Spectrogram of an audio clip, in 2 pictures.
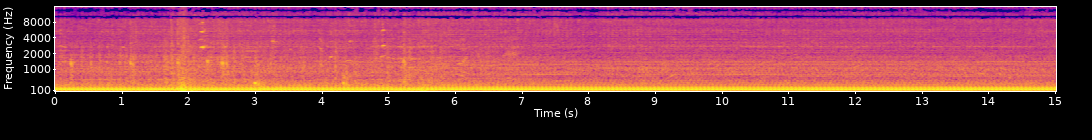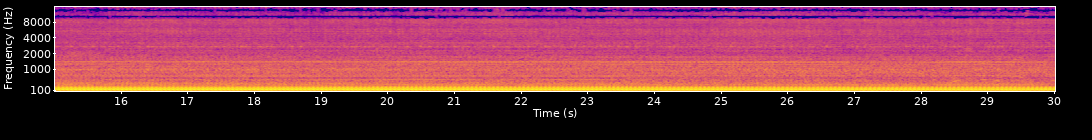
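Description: Small engine of a tracked shed-moving machine running steadily under load, with a single clunk about two seconds in.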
